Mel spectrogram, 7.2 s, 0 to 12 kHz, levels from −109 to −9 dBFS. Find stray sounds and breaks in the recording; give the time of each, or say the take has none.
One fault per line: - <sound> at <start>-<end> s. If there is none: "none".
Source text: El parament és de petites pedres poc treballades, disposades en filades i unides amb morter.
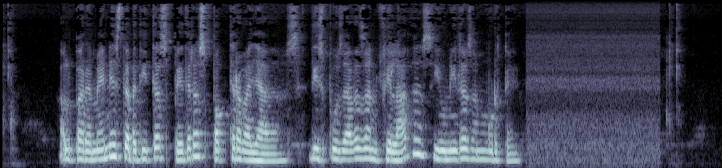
none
